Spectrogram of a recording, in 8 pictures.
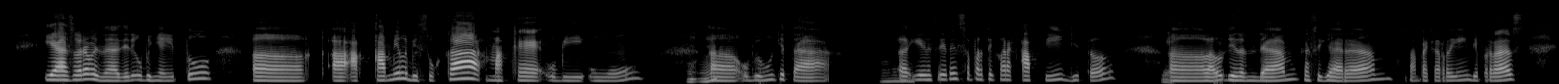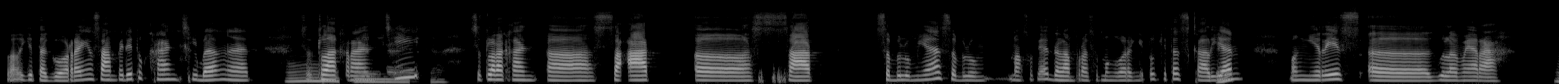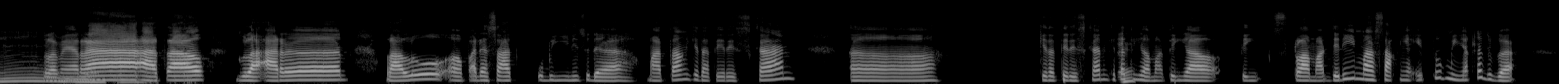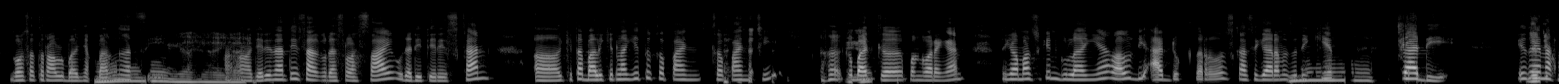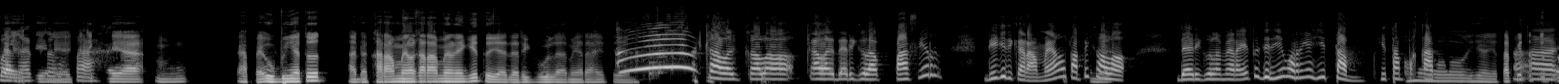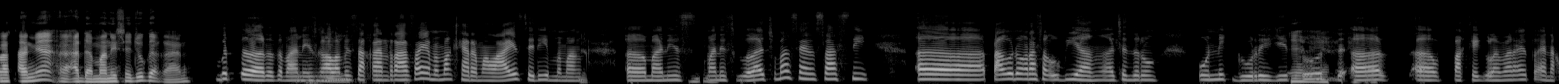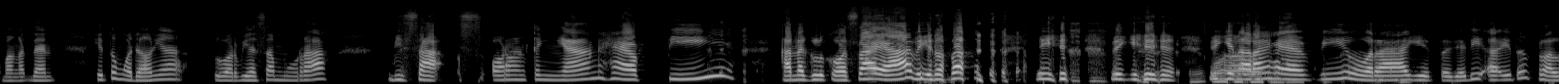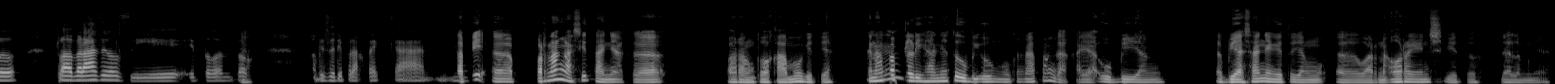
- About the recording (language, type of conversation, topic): Indonesian, podcast, Bisa ceritakan resep sederhana yang selalu berhasil menenangkan suasana?
- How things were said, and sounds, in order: "pake" said as "make"; tapping; in English: "crunchy"; in English: "crunchy"; other background noise; chuckle; surprised: "Eee"; chuckle; in English: "caramalize"; chuckle; in English: "happy"; other noise; laugh; laughing while speaking: "bikin orang i bikin"; in English: "happy"; in English: "orange"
